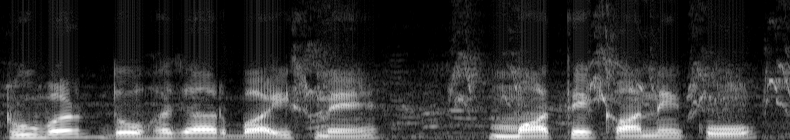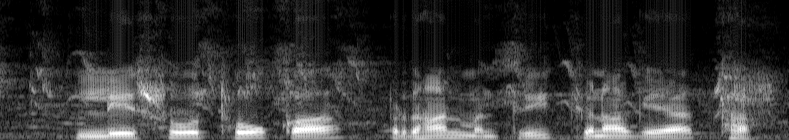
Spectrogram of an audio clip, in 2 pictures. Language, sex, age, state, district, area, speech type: Hindi, male, 60+, Madhya Pradesh, Narsinghpur, rural, read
